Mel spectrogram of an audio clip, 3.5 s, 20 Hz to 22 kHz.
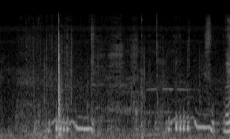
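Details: Domestic pigeon cooing shortly after laying eggs; two coos about 1.7 seconds apart, each a quick pulsed stutter followed by a smooth, level, hollow note, with faint clicks and knocks around.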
